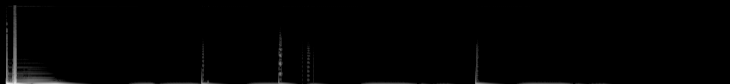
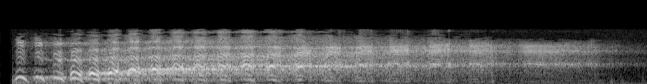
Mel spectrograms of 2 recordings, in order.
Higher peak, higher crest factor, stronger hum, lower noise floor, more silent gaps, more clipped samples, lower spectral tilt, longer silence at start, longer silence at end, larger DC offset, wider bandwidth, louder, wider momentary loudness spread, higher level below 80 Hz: first, -2 dBFS vs -6 dBFS; first, 22 dB vs 10 dB; first, 50 Hz at -80 dBFS vs none; first, -70 dBFS vs -36 dBFS; neither; neither; first, -6.5 dB/octave vs -4.5 dB/octave; about the same, 0.05 s vs 0.1 s; first, 2.5 s vs 0.25 s; second, under 0.1% vs 0.2%; first, 16.5 kHz vs 5.4 kHz; second, -30 LUFS vs -14 LUFS; first, 31 LU vs 9 LU; first, -34 dBFS vs -46 dBFS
